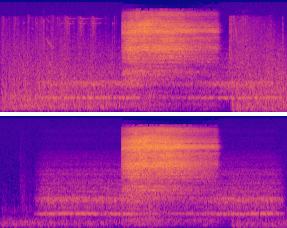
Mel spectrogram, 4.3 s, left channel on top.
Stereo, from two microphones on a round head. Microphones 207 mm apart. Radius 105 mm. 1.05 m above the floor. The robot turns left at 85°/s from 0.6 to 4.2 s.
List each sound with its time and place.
1.8 s a hiss: 35° right, 0.6 m; by 3.3 s 160° right, 0.6 m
